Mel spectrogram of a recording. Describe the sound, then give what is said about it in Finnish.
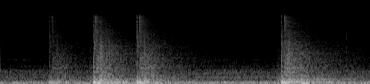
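Four solid knocks on the cockpit door of a spacecraft, three close together and then a single one after a pause, each with a short, booming resonance and no voices. “Kävelen ohjaamon ovelle ja koputan ovea.”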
